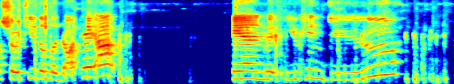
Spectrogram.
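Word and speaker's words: Laudate: rosary groups together doing you can download the lotte app no ladate i always pronounce it wrong cause i pronounced it wrong for so long but i'll show it to you the ladate app and you can do the liturgy of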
